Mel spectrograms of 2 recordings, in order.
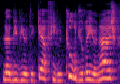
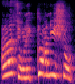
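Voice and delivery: loud, higher bear's command; ordering; 7 semitones higher, 5 dB louder than usual. A narrator's reading. Bear demanding a book on pickles, bossy and loud. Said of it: "ordonna l'ours".

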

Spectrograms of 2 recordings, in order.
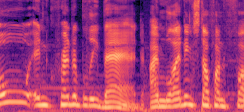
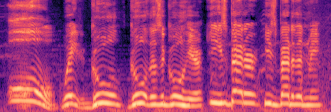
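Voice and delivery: high, louder cry of alarm; mock panic; 5 semitones higher, 4 dB louder than usual. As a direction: yelp as the enemy gets the better of you. Sudden ghoul attack, then retracted.

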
